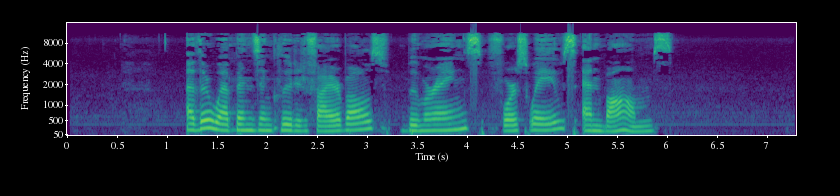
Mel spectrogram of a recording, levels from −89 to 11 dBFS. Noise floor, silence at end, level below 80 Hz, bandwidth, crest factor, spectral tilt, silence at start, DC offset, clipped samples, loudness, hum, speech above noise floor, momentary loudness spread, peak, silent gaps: -58 dBFS; 1.25 s; -54 dBFS; 16 kHz; 18 dB; -3.5 dB/octave; 1.2 s; under 0.1%; under 0.1%; -14 LUFS; none; 42 dB; 9 LU; 0 dBFS; none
